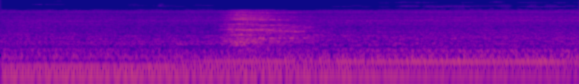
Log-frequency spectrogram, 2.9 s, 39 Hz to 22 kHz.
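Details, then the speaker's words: 2014 Ram ProMaster 2500, first start after fuel pump replacement and priming: low, steady idle with an even beat and no knocks, ticks or stumbles; engine runs normally. "Now you can crank it. Oh, lovely. I love that sound."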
